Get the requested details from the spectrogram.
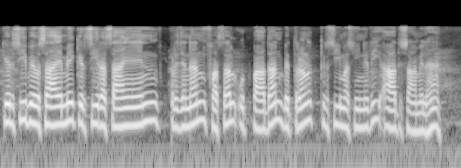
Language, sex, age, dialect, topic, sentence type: Hindi, male, 41-45, Awadhi Bundeli, agriculture, statement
